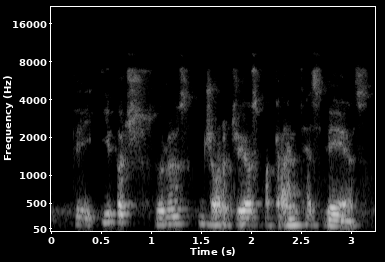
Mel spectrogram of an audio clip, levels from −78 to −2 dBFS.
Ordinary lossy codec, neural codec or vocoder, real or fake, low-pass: Opus, 24 kbps; codec, 16 kHz, 8 kbps, FunCodec, trained on Chinese and English, 25 frames a second; fake; 7.2 kHz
